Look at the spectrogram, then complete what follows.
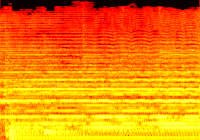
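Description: Instrumental background music of long held chords, with a new chord and a low bass note coming in at the start.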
